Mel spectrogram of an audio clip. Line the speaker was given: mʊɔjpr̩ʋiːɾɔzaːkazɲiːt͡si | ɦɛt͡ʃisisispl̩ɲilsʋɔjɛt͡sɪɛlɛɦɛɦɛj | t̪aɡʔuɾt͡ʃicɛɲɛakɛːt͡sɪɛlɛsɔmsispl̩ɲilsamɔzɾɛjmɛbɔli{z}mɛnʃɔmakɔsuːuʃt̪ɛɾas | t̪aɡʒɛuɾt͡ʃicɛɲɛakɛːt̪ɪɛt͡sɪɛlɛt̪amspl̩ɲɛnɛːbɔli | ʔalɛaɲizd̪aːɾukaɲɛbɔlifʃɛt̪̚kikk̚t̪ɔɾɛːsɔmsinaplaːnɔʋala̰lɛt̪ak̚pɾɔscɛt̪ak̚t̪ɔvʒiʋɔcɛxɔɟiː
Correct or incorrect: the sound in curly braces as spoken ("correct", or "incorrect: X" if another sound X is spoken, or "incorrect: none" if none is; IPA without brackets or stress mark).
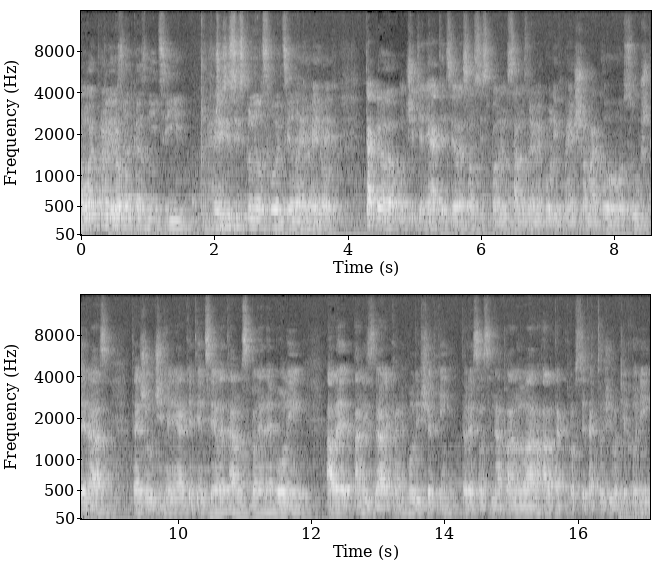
incorrect: v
